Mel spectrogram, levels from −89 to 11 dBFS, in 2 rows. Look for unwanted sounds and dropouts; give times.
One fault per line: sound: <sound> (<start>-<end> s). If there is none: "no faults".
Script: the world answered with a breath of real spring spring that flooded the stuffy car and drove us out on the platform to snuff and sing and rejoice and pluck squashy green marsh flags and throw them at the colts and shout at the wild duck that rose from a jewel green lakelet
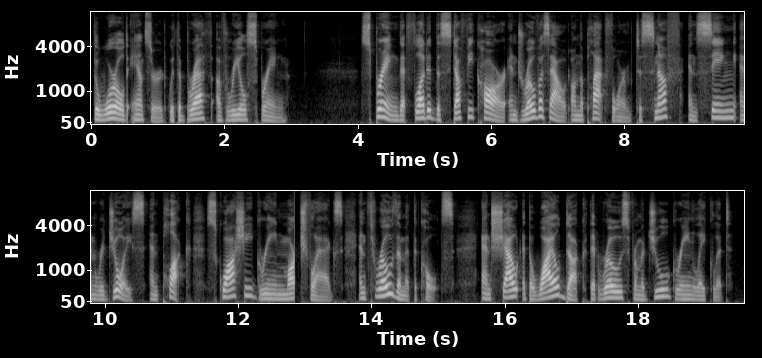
sound: dropout (12.8-12.9 s)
